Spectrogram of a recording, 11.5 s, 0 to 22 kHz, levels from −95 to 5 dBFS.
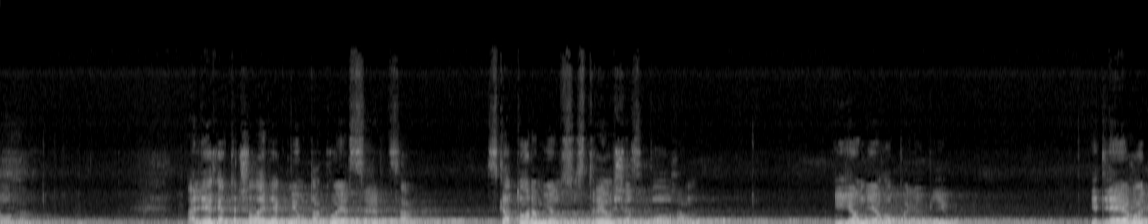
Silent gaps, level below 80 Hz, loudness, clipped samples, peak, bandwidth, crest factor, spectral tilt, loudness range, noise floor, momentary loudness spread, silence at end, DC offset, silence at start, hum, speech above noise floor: none; -68 dBFS; -30 LUFS; under 0.1%; -14 dBFS; 8.8 kHz; 16 dB; -8 dB/octave; 4 LU; -50 dBFS; 20 LU; 0 s; under 0.1%; 0 s; none; 23 dB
